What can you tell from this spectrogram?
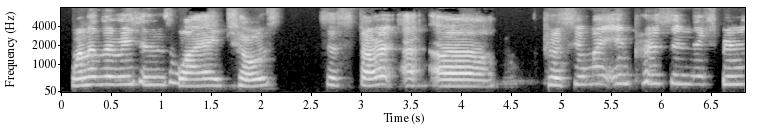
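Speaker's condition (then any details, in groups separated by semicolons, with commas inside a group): Spastic quadriplegic cerebral palsy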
